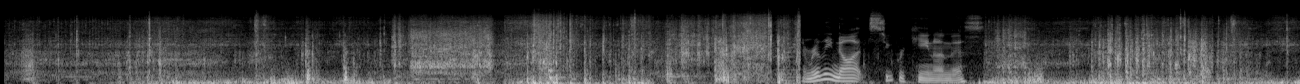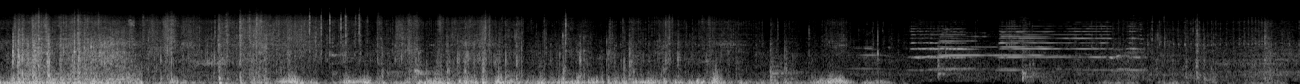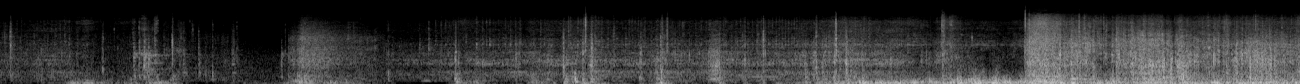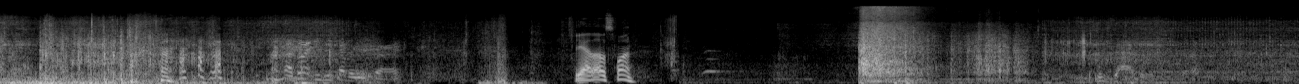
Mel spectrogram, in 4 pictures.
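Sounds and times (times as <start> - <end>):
bike rattling over rough ground: 0.1 - 8.0, 9.8 - 43.2, 47.6 - 51.9.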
